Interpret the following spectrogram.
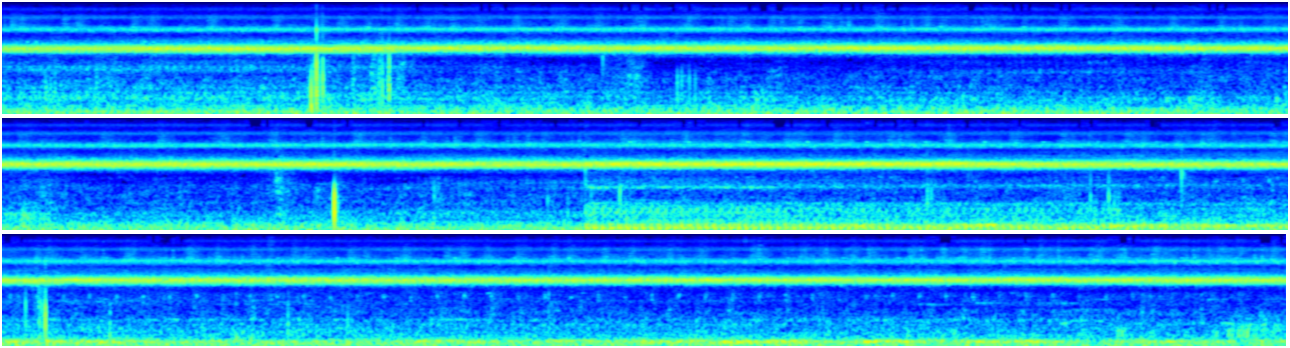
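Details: Crickets on a summer night: a steady, high, shrill trill holds without pause, with a fainter overtone above it. A low rumbling hum rises about halfway through, and a few sharp clicks are scattered throughout.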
